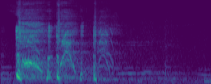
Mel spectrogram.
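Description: A person coughing, a short run of loud coughs in quick succession within the first second.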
